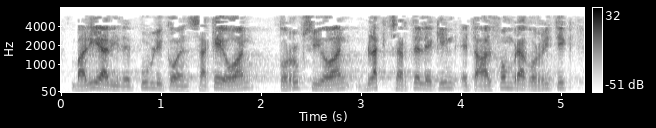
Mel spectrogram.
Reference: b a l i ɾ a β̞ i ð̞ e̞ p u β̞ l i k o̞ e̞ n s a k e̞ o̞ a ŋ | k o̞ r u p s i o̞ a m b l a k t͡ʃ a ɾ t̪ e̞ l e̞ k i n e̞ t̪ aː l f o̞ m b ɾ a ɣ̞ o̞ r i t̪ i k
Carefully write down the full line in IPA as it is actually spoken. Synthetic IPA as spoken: b a l i a β̞ i ð̞ e̞ p u β̞ l i k o̞ e̞ n s a k e̞ o̞ a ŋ | k o̞ r u p s i o̞ a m b l a k t͡ʃ a ɾ t̪ e̞ l e̞ k i n e̞ t̪ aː l f o̞ m b ɾ a ɣ̞ o̞ r i t̪ i k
